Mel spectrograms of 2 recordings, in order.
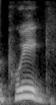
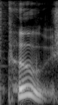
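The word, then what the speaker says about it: Puig: Is it Puj or Pig? I believe it's Pooj as it turns out. Pooge, but it's spelled like Yil Pig, a baseball pig. I I completely understand that. I thought it was Pig for ages.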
